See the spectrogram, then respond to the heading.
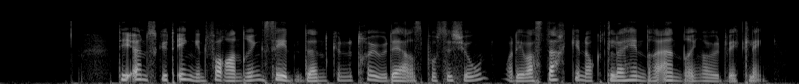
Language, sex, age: Norwegian, female, 41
